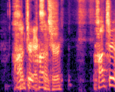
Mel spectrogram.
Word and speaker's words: Hunter x Hunter: The X is silent, by the way. Hunter x Hunter.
